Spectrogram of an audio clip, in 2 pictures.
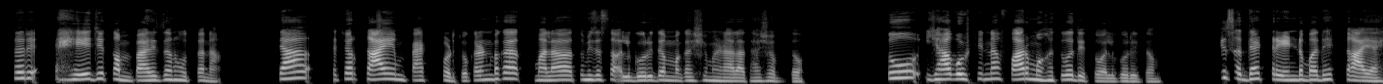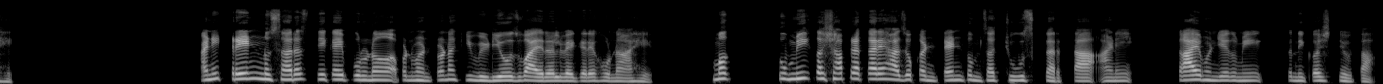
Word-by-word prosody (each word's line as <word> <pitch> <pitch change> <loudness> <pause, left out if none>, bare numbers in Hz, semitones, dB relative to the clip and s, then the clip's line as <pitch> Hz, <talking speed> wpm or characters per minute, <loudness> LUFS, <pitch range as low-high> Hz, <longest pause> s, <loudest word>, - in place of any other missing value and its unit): तर 285 0 +1 0.3
हे 225 +2 +4
जे 265 - +1
कंपॅरिझन 195 0 +1
होतं 185 -2 -3
ना, 140 -2 -6 0.6
त्या 260 +1 +7 0.4
त्याच्यावर 250 +3 -2
काय 240 +2 +9
इम्पॅक्ट 200 -5 -3
पडतो? 170 -2 -4
कारण 210 +5 -1
बघा 265 +1 +3 0.2
मला 200 +2 +3
तुम्ही 215 -1 0
जसं 215 0 -4
अल्गोरिथम 190 +1 -1
मगाशी 180 +1 -6
म्हणालात, 160 -3 -2
हा 160 - -6
शब्द. 145 -3 -8 0.9
तो 300 +2 +4
ह्या 235 +2 +5
गोष्टींना 245 +1 +1
फार 235 +2 +7
महत्व 210 +2 0
देतो 180 -7 -5
अल्गोरिथम 140 -2 -6 0.6
की 310 - -1
सध्या 255 -3 +1
ट्रेंडमध्ये 215 0 +2
काय 180 -4 +5
आहे. 150 -4 -4 1.9
आणि 225 +4 +2
ट्रेंडनुसारच 245 -3 +4
ते 235 - -1
काही 225 +1 0
पूर्ण 205 -1 -2
अ, 200 -1 +1
आपण 205 -2 -6
म्हणतो 195 +1 -3
ना, 230 +1 -2
की 205 - -6
व्हिडिओज 185 -1 0
व्हायरल 170 -3 +3
वगैरे 165 0 -1
होणं 155 -2 -5
आहे. 145 -3 -5 0.6
मग 260 +3 +2 0.5
तुम्ही 265 +2 +1
कशाप्रकारे 255 -1 +2
हा 235 -3 +2
जो 220 +1 -3
कंटेंट 195 0 -2
तुमचा 190 -3 -4
चुज 190 -2 -5
करता 160 0 -1 0.2
आणि 165 0 -6 0.5
काय 205 +2 +6
म्हणजे 190 -3 -3
तुम्ही 175 -1 -5 0.3
निकष 175 0 -5
ठेवता? 145 -4 -7
200 Hz, 135 wpm, -24 LUFS, 175-230 Hz, 1.9 s, काय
